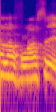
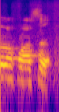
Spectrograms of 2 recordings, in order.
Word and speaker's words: Lavoisier: Yang pertama itu ada hukum kekekalan massa atau disebut juga dengan hukum lavoase itu dibacanya lavoase ya walaupun tulisannya lavoisier tapi dibacanya di kita itu lawase.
